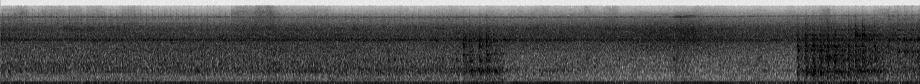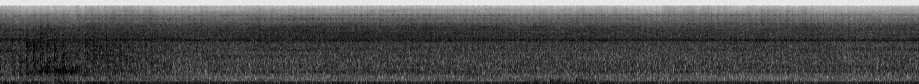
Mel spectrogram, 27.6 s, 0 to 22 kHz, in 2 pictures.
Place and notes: EC-1 pneumtic hammers 4
EC-1/Lodz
